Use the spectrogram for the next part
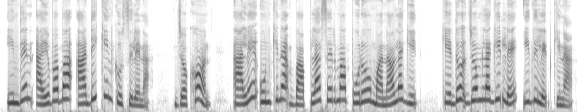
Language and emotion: Santali, happy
